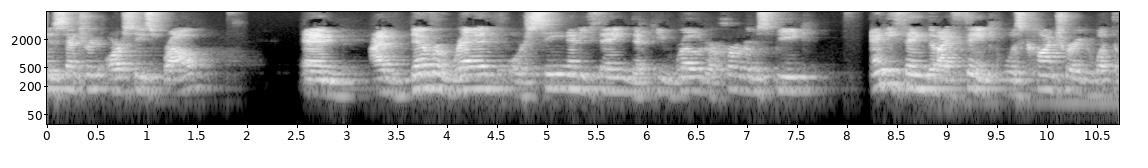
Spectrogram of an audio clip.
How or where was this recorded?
large echoing room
